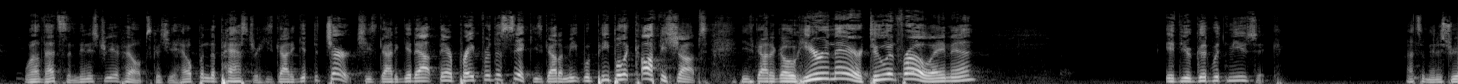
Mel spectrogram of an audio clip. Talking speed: 225 wpm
